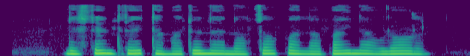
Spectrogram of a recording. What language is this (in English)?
Pashto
